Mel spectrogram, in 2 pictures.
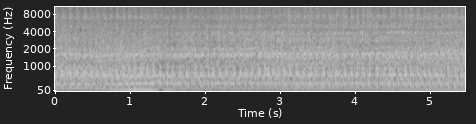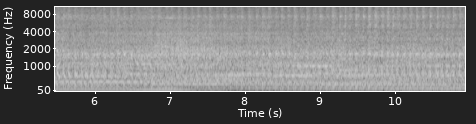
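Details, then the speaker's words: Scooter left sitting over a year, probably last fueled ethanol-free, restarted after carburetor concerns: smooth, constant idle over ten seconds with no stumbling or knocking, spitting a little oil; needs only a battery charge. "Well, gang, that was an easy revival. That thing fired up. I wouldn't say right up, but all it needs is a good battery charge."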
